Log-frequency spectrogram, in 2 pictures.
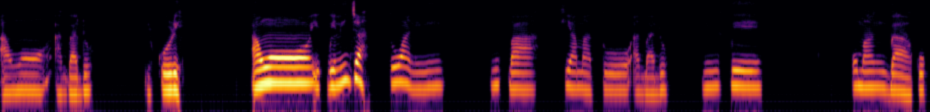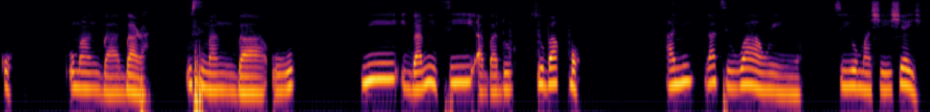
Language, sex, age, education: Yoruba, female, 30-45, tertiary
